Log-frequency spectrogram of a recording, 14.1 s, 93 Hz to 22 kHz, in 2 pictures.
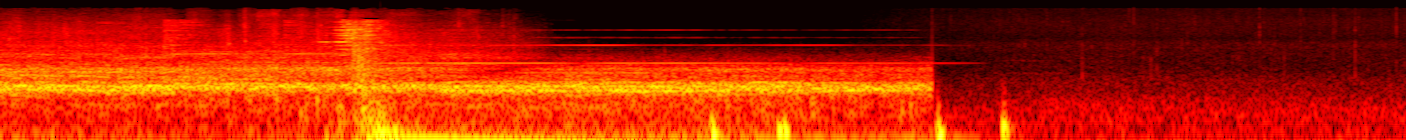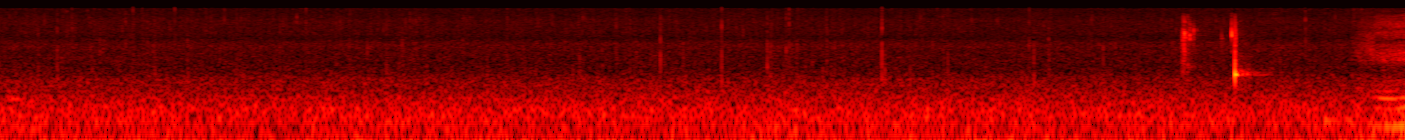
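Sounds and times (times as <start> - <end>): rain-like hiss: 5.0 - 14.0.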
